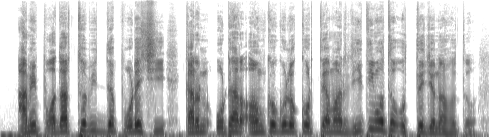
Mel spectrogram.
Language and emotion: Bengali, happy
